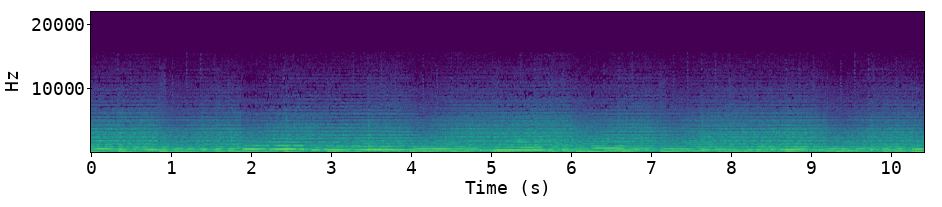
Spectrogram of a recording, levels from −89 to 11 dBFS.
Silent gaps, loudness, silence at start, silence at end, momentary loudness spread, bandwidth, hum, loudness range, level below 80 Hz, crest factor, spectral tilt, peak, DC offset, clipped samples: none; -18 LUFS; 0 s; 0 s; 6 LU; 11 kHz; none; 3 LU; -30 dBFS; 14 dB; -7 dB/octave; -2 dBFS; under 0.1%; under 0.1%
